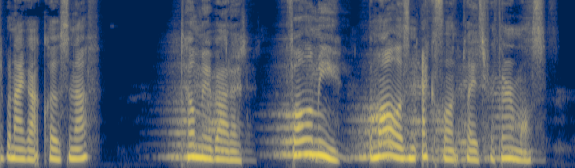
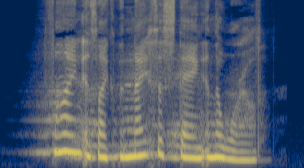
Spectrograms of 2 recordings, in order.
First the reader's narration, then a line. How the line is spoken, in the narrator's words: I said dreamily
